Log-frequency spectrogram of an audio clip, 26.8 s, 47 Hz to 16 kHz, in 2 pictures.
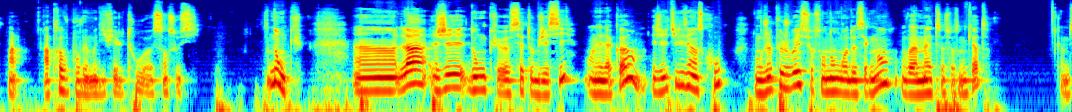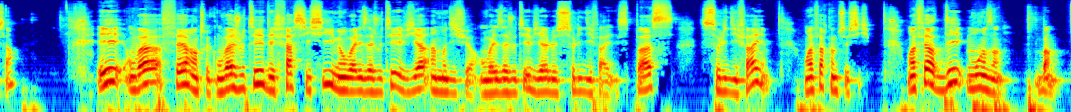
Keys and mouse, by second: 2.7-19.3 middle drag, 4.4 Tab, 5.3 Tab, 8.2 space, 8.9 space, 13.6 KP_Enter, 20.7 space, 22.3 space.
